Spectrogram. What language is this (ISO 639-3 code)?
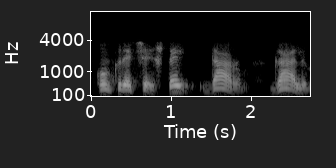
lit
